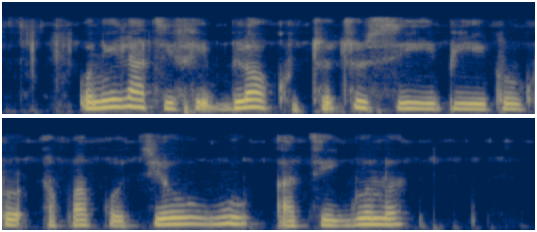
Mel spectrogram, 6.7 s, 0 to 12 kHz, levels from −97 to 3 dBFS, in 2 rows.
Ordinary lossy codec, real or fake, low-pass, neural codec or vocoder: none; fake; 7.2 kHz; codec, 16 kHz, 4.8 kbps, FACodec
